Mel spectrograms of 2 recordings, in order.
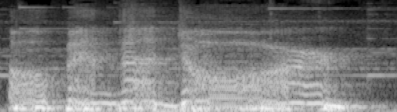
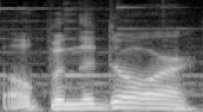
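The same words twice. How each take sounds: First: It is howled in a very high voice. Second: It is said in a deep, low voice.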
